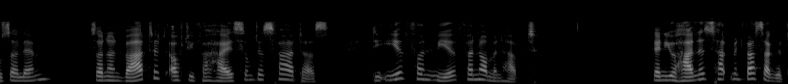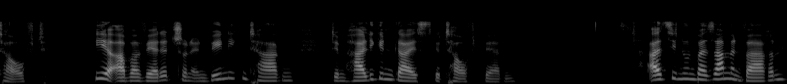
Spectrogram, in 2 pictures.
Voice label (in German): Lesung aus der Apostelgeschichte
